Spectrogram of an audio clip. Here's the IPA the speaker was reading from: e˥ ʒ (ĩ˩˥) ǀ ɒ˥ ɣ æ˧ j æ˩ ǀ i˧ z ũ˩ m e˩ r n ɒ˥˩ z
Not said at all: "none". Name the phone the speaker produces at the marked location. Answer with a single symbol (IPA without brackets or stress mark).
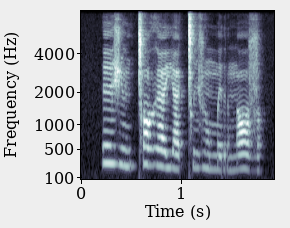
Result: ĩ˩˥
